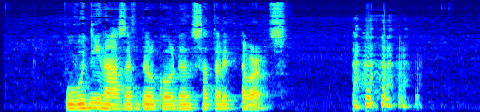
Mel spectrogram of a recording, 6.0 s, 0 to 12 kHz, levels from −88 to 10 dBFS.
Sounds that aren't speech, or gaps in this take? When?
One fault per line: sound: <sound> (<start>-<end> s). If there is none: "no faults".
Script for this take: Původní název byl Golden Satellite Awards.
sound: laugh (4.4-5.3 s)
